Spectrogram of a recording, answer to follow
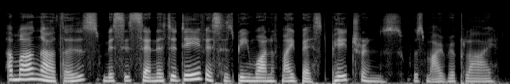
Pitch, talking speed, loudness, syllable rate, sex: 170 Hz, 175 wpm, -19 LUFS, 4.8 syllables/s, female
